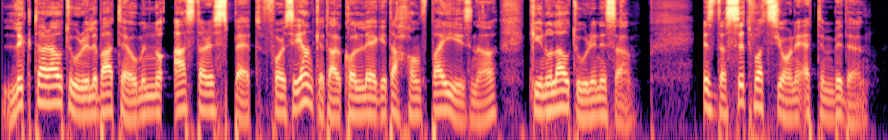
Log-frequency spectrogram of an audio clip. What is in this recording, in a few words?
MALTESE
